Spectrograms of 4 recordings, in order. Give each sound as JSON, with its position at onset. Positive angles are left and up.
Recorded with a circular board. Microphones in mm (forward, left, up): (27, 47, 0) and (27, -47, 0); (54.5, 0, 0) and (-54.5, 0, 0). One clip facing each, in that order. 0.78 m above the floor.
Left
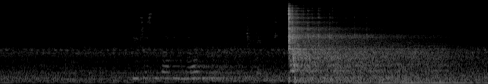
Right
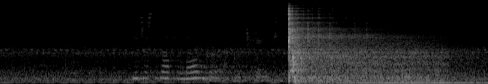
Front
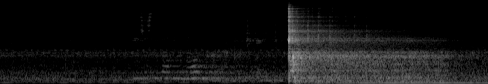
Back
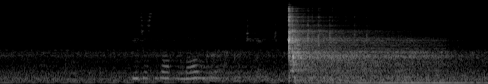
{"t": 1.3, "sound": "a woman speaking", "azimuth_deg": -160, "distance_m": 1.0}
{"t": 2.9, "sound": "a door slam", "azimuth_deg": -65, "distance_m": 0.8}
